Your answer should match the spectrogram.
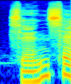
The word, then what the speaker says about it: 先生: For example, many Chinese Mandarin speakers — influenced by the pinyin spelling en— end up pronouncing the Japanese word 先生 /sensē/ close to /sənsē/. It's the same kind of habit that makes them pronounce the end /ði ɛnd/as /ði ənd/. In this case, try slightly opening your mouth and letting the ''EH'' sound come forward.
